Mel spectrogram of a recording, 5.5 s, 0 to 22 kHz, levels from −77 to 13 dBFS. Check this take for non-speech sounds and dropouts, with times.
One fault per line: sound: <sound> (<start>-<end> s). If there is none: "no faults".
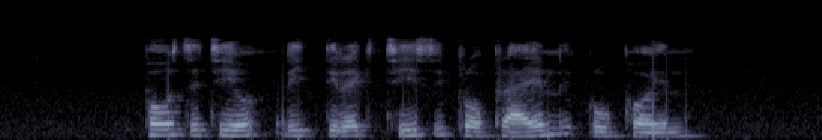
no faults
